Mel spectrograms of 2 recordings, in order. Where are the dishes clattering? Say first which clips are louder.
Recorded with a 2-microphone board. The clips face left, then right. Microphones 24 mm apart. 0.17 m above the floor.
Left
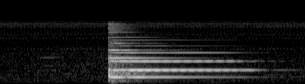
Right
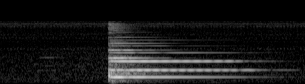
Even; 25° left (ahead or behind), 1.3 m.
